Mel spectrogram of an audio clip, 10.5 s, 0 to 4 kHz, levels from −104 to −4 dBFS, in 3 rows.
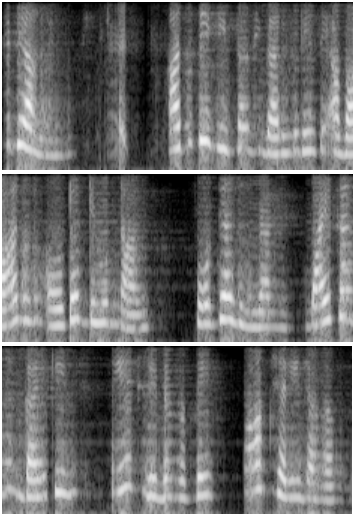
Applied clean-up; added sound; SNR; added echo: neural separator model SepFormer WHAMR!.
